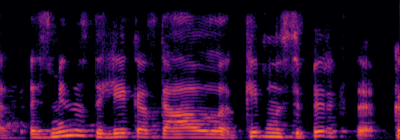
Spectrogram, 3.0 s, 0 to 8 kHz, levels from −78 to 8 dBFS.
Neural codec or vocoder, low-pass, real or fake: none; 7.2 kHz; real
